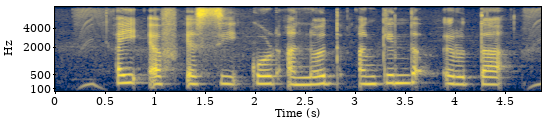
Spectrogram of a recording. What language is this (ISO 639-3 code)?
kan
